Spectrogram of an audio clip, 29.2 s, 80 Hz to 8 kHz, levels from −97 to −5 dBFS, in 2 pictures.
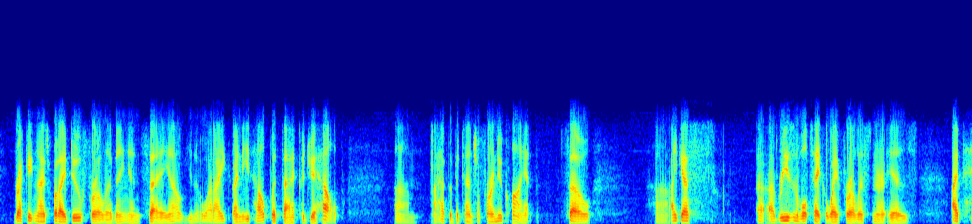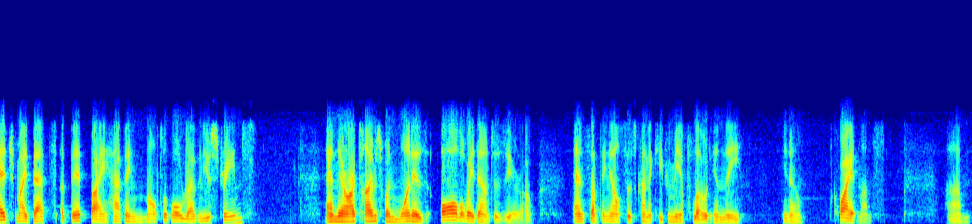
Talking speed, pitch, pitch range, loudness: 170 wpm, 90 Hz, 85-100 Hz, -27 LUFS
